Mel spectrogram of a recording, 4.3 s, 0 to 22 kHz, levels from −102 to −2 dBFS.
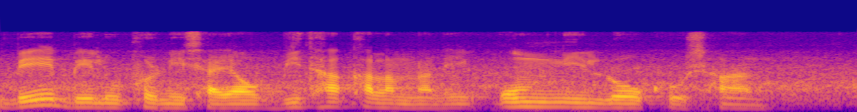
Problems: constant background noise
